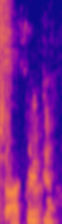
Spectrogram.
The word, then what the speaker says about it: Saka: And Saka, the player he put on, I hope I'm pronouncing his name correctly. Yes, Saka.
